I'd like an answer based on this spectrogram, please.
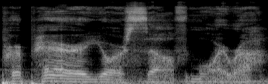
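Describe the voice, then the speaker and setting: A put-on character voice whispers in a gravelly, rumbling way over clear background noise. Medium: read story. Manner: menacing, mocking.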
